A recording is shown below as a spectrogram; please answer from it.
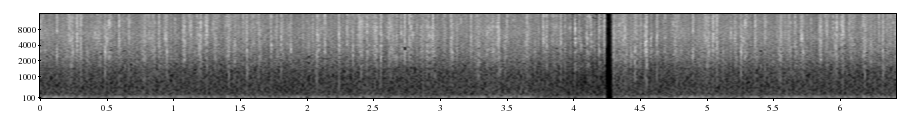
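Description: A fire sound effect for a flaming logo animation: dense small crackles over a steady low rumble. It breaks off for an instant about four seconds in and then carries on.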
